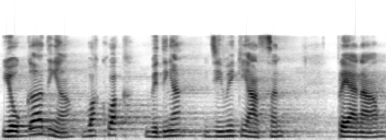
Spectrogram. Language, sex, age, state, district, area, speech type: Punjabi, male, 30-45, Punjab, Hoshiarpur, urban, spontaneous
